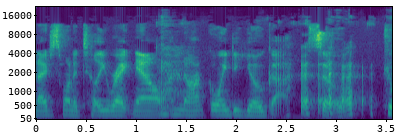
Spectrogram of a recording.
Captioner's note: laughs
